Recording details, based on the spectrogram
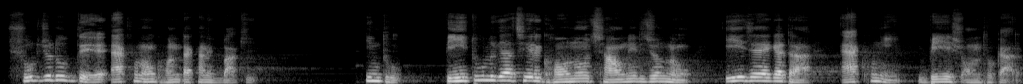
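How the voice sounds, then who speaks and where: Background music accompanies a male actor with a mid-range voice as he expressively narrates a suspense audio story in the role of a curious, mild, observant traveler.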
